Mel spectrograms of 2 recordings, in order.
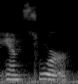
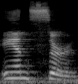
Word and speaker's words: answer: In this word, the silent letter is a W. Isn't that weird? So really, if I looked at this word, I could say answer, but it's answer, the W is silent.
